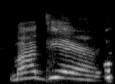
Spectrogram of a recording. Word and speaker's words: Madiare: My dear.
